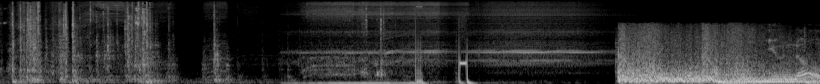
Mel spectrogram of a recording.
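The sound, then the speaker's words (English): A VHS tape being loaded into a VCR makes a low mechanical whirring with a few sharp clicks and clunks. A loud, dense sound then starts abruptly near the end. “Yeah, throw that in the VHS. Let's put the tape in.”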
